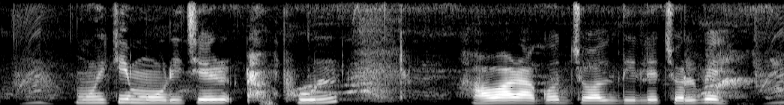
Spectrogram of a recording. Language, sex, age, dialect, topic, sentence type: Bengali, female, 18-24, Rajbangshi, agriculture, question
